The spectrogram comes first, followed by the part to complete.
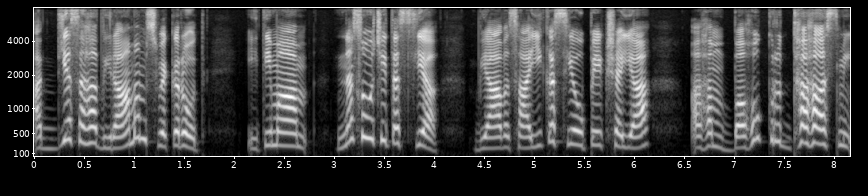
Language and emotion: Sanskrit, angry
